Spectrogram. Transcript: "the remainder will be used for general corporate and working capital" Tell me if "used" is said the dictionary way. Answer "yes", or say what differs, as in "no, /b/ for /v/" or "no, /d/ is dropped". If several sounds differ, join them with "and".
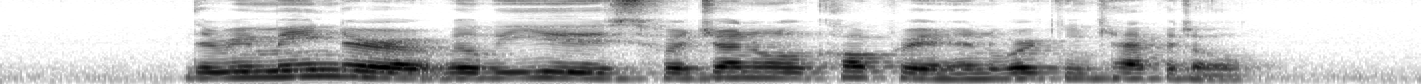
yes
